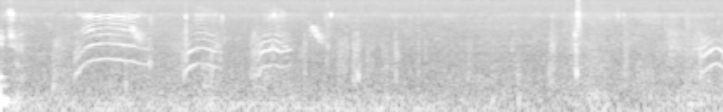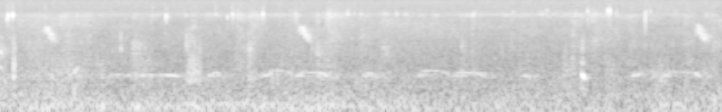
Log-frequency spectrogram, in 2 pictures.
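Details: Mother cat with lots of little baby cats; several loud, harmonic arched meows in the first three seconds, then a run of small, soft repeated mews later on, over a constant low hum and occasional bird chirps.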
